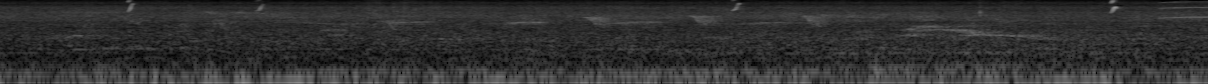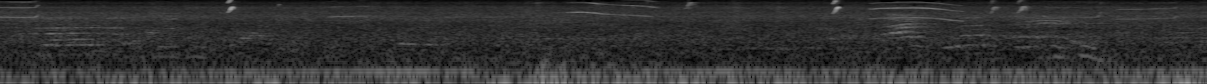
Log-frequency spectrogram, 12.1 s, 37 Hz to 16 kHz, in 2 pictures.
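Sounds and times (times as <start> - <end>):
birds chirping and whistling: 2.6 - 4.2, 4.8 - 6.4, 7.2 - 12.0.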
